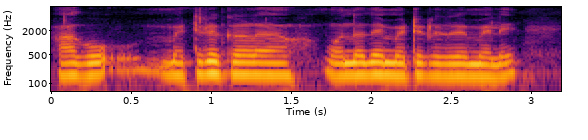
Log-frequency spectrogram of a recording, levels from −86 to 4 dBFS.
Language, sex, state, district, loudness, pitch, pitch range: Kannada, male, Karnataka, Koppal, -16 LUFS, 160 Hz, 155-165 Hz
